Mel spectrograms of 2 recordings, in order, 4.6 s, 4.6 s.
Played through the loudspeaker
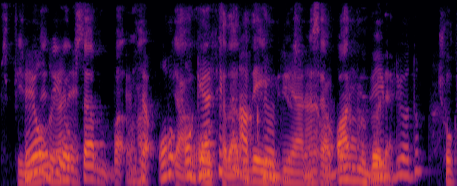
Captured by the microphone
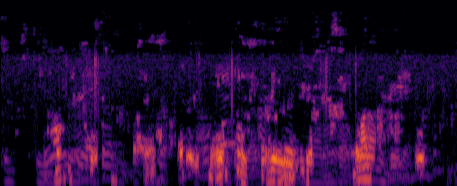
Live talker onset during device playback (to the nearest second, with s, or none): none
